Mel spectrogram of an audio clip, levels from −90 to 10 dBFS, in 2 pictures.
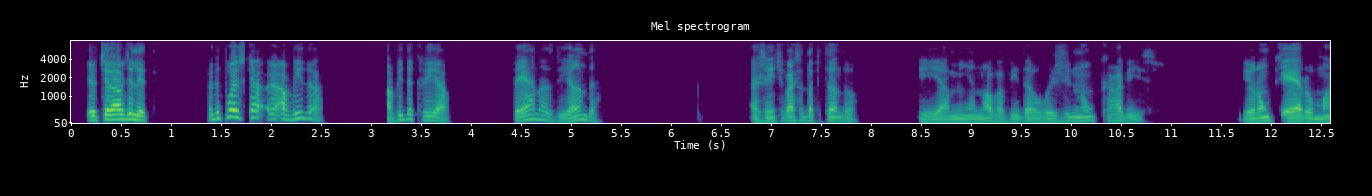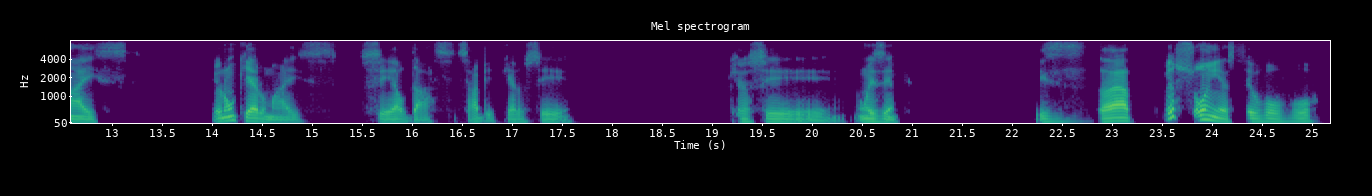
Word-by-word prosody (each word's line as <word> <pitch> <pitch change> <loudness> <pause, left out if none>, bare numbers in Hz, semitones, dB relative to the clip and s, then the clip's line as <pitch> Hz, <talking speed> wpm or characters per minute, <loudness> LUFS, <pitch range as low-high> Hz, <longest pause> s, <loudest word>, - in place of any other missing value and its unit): Eu 150 - +7
tirava 170 +2 +10
de 185 - +7
letra. 150 -4 +4 0.5
Mas 175 - -3
depois 250 +3 +7
que 245 - +2
a 230 - +4 0.2
a - - +7
vida 200 +4 -3 0.6
a 105 - 0
vida 165 +8 -2
cria 140 -3 -1 0.7
pernas 155 -7 0
e 110 -1 -4
anda. 115 -4 -1 1.5
A 105 - -2
gente 110 +1 -4
vai 125 0 +2
se 130 - -11
adaptando. 120 -6 -2 0.6
E 95 0 -5
a 95 -1 -2
minha 100 0 -3
nova 110 +2 -3
vida, 105 +2 -4
hoje, 100 +3 -5
não 125 +1 -2
cabe 115 - -6
isso, 65 - -22 0.9
e - - -9
eu 100 - +3
não 115 +4 +3
quero 110 -4 +4
mais 90 -2 -4 0.9
eu - - -1
não 130 +5 +2
quero 110 -7 +2
mais 80 -1 -9 0.2
ser 90 -1 -6
audaz, 90 -1 -6
sabe, - - -8
quero 85 +1 -7
ser 85 -3 -8 1.6
Quero 95 - -7
ser 90 -1 -5 0.2
um 100 - -2
exemplo. 95 -4 -3 1.3
Exat 95 +4 +1 0.3
Meu 245 +7 +4
sonho 165 - +3
é - - 0
ser 90 +3 -6
o 100 - -1
vovô. 100 +1 -4
105 Hz, 130 wpm, -22 LUFS, 95-125 Hz, 1.6 s, tirava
